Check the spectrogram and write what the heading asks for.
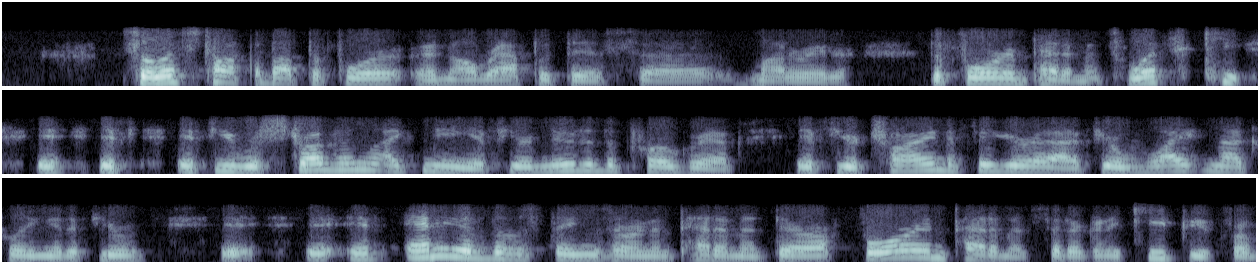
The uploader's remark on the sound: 100 Pounders Phone Meeting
